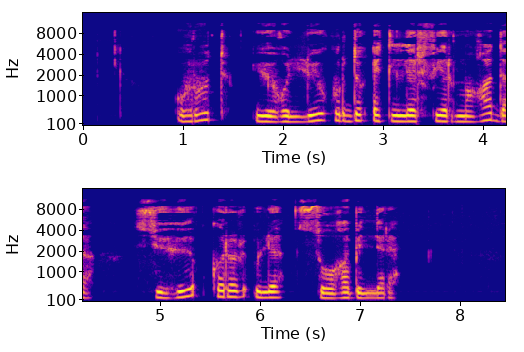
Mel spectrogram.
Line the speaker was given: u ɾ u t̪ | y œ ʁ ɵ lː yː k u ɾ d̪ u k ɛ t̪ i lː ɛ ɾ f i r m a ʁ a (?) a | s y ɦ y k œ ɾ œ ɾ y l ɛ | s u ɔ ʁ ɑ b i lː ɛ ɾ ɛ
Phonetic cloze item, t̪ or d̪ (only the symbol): d̪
